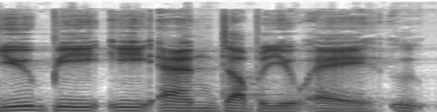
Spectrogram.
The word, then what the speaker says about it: Ubenwa: For our listeners, it's spelled u b e n w a, Ubenwa.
